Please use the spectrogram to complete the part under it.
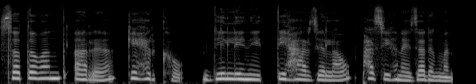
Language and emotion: Bodo, neutral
